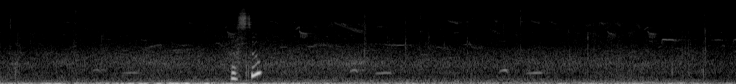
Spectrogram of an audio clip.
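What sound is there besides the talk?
cuckoo calling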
